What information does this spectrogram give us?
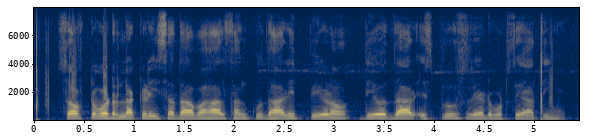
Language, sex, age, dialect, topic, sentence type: Hindi, male, 18-24, Awadhi Bundeli, agriculture, statement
